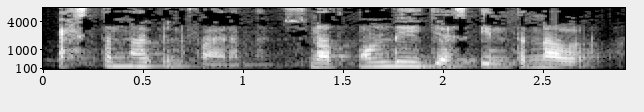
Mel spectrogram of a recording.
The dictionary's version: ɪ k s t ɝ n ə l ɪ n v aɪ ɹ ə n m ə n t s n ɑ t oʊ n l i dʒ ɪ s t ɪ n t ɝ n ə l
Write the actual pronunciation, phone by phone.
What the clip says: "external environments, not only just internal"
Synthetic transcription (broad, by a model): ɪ k s t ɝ n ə l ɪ n f aɪ ɹ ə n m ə n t s n ɑ t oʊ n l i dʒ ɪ s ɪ n t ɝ n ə l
